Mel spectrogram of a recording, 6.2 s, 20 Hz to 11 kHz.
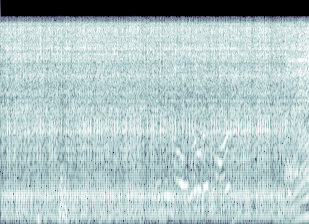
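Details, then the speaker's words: Murray M2500 attachment-type two-stroke trimmer, after carburetor and fuel line replacement and the high-speed screw adjusted counter-clockwise: steady fast buzz instead of settling. Idle is too high and the clutch-driven head spins; the idle screw will be turned down. "now we have idle is a little bit high so we got an idle screw right here we're going to idle this down until the head stops spinning"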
